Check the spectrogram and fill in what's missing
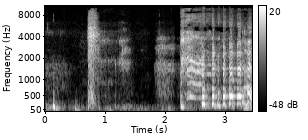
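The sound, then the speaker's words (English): Nasal sniffing into a microphone: a few short, breathy snorts spaced apart, then a longer, louder burst of rough sniffing and breath noise. “Somebody's microphone is sniffing.”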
